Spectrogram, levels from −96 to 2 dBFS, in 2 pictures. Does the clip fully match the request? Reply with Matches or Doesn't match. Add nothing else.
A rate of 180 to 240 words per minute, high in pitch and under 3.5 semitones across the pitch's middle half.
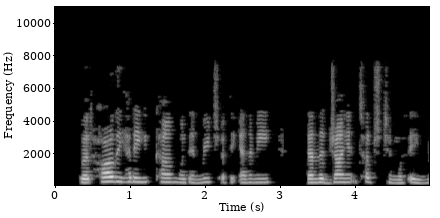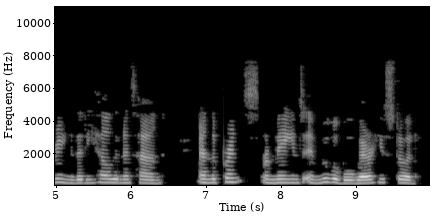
Matches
